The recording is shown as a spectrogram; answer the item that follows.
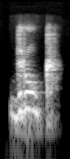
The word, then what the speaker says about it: друг: Друг. Друг. Друг. So I write g, but I pronounce k.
